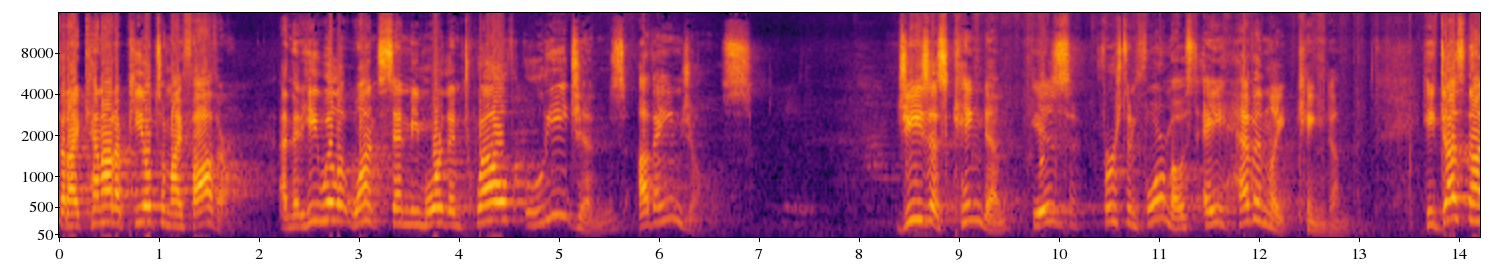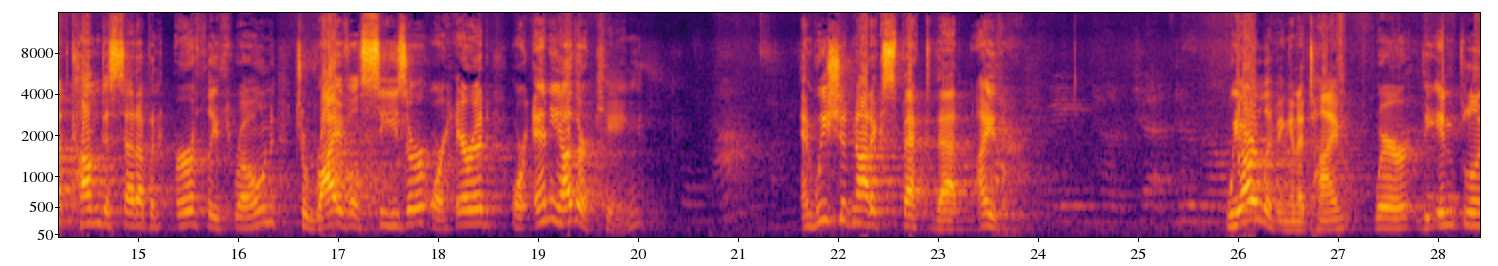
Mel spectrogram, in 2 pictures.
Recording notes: This is the sermon preached at Trinity Lutheran Church in Vallonia, Indiana, on Wednesday, March 22nd, 2023.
